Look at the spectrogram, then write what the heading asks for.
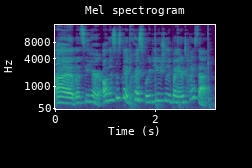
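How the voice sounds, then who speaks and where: A woman's voice: high voice, expressive, fast, slight background noise. An American woman in her thirties chatting casually and playfully with her partner as co-host of a fan video. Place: indoors in front of a logo backdrop.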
